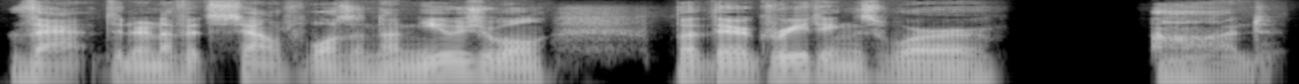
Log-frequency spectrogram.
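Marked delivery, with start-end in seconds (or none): none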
